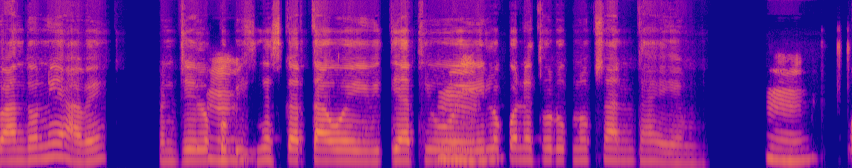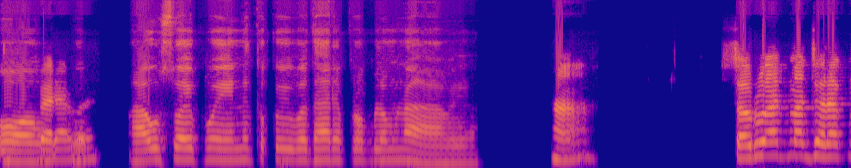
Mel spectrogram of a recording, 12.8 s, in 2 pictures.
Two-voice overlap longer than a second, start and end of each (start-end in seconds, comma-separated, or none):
none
